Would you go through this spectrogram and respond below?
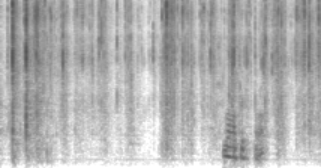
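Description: Plastic packaging from a Temu parcel crinkles and tears in close, irregular bursts while someone speaks in French over it.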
